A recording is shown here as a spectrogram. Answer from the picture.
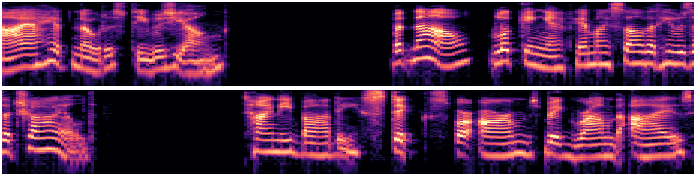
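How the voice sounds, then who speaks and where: Over a quiet background, a woman speaks at a fairly low pitch and a moderate pace with lively intonation and a dramatic tone. The sound is dry and close with no echo, and the loudness is very even. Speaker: audiobook narrator. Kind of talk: audiobook narration of a memoir, first person. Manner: dramatic, measured storytelling with shifts into a child's voice for quoted dialogue; reflective, warm, expressive pacing with pauses for effect.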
